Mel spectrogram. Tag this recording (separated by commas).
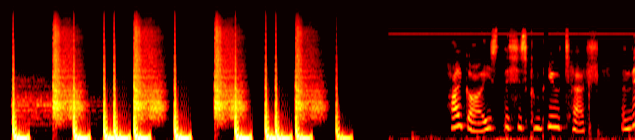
Speech, Music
